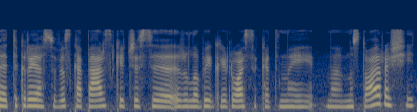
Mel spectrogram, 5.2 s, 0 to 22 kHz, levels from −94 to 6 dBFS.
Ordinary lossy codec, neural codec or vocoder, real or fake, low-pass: MP3, 64 kbps; none; real; 7.2 kHz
